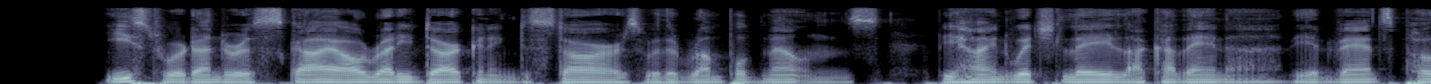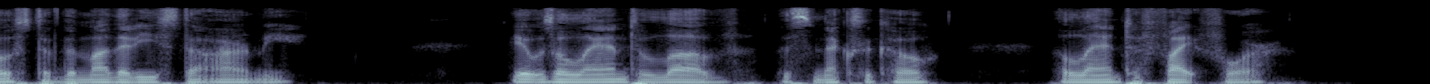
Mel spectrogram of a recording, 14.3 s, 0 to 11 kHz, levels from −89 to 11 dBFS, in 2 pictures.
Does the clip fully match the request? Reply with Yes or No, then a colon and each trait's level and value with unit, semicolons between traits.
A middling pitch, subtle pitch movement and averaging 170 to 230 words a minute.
No: very low, 95 Hz; narrow, 1.4 semitones; average, 180 wpm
